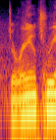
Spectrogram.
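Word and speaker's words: Dwirantwi: Durantry. It's not as hard as it's spelled, but she is going to be a name that you're going to have to know how to spell.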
